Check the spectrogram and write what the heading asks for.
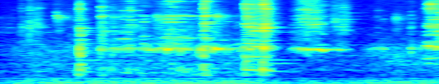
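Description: Stainless steel percolator parts clinking: the coffee basket and stem knocking against the pot, a series of light metal clinks and taps, a few with a short ring.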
